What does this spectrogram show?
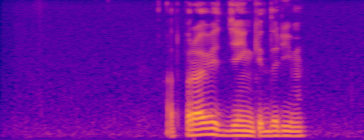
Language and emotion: Russian, neutral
